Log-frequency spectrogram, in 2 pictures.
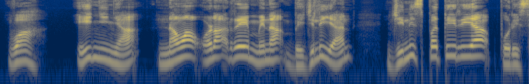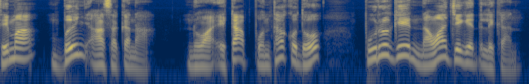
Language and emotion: Santali, surprised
